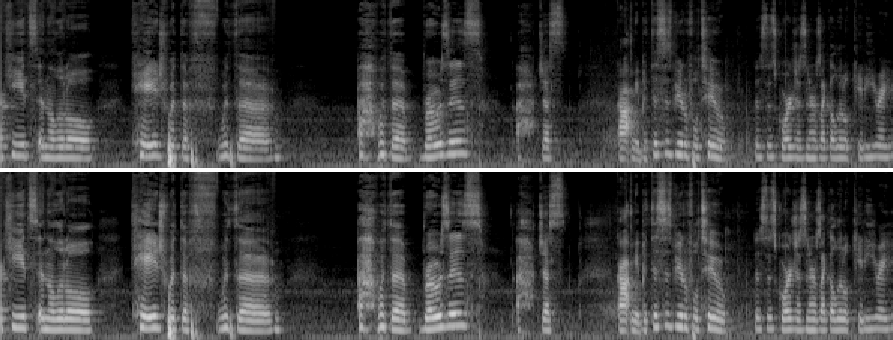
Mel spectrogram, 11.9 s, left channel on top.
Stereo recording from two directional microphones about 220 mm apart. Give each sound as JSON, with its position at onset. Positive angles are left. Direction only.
{"t": 0.0, "sound": "a woman's voice", "side_deg": -30}
{"t": 4.7, "sound": "speech", "side_deg": -30}
{"t": 8.3, "sound": "a woman's voice", "side_deg": -30}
